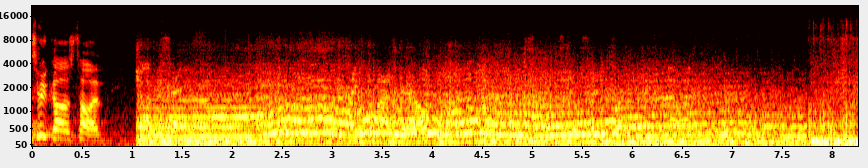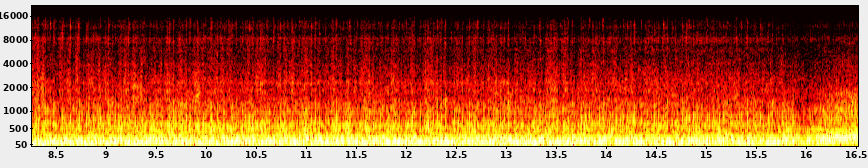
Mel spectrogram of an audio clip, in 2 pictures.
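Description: A car engine runs loudly nearby.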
